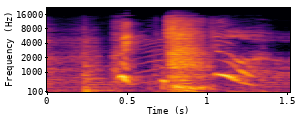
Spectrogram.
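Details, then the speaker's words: Sneeze from a VTuber livestreamer who first says they are about to sneeze: a quick voiced intake, then one sharp, explosive sneeze and a trailing vocal sound. "待って。くしゃみでそう。"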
